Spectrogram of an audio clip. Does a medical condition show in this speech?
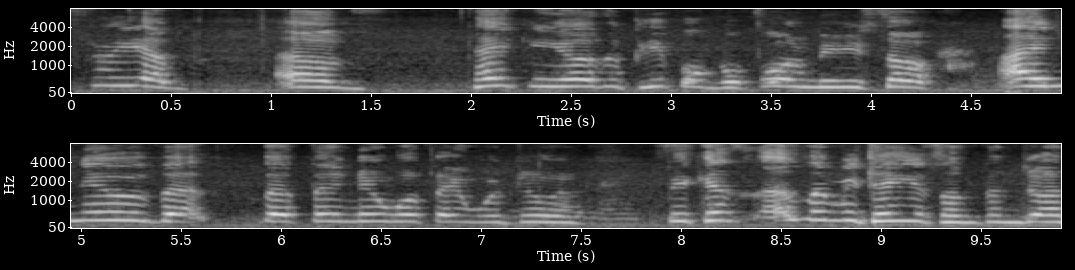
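Yes: cerebral palsy; from birth.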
